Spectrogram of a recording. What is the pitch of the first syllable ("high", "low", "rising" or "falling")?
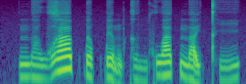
low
